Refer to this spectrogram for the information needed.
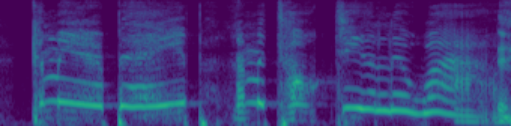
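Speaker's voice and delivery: high-pitched coaxing call. Retelling a scary movie from a first nightmare: Itsy Bitsy Spider voice. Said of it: "That's how he talks".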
